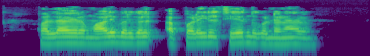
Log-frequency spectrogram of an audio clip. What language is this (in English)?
Tamil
